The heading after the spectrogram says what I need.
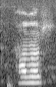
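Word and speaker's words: عمرو: Amr. So this wow is not to be pronounced.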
